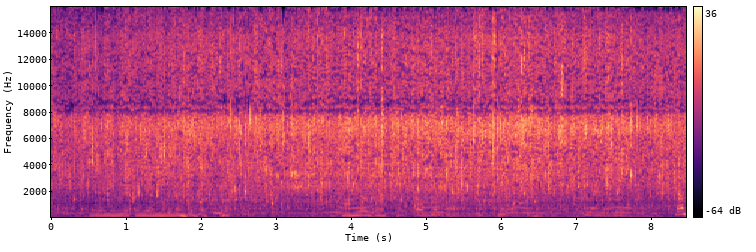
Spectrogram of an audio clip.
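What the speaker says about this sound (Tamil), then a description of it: "தண்ணி வந்து கம்மியாக தாங்க வருது" Holy spring water trickling out from a source at the Japali Hanuman Temple, a steady thin flow running continuously under a voice speaking throughout.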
